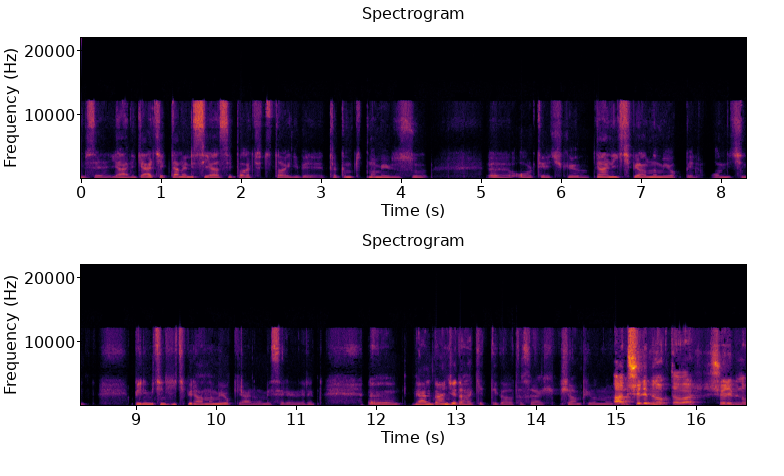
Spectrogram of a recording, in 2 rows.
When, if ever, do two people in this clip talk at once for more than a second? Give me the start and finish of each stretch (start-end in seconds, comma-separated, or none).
none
